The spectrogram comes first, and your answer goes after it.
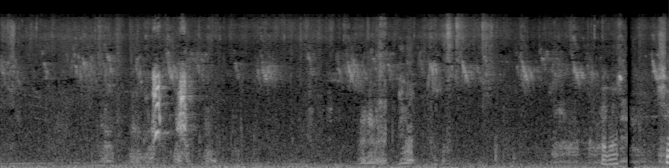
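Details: German Wirehaired Pointer (Drahthaar) puppies, shown one after another, one with a brown-grizzled coat growing in; two short, sharp yelps stand out near the middle among fainter noises, over steady talking and light bird chirps in the background.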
